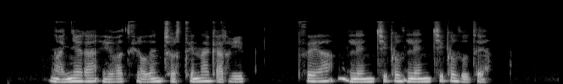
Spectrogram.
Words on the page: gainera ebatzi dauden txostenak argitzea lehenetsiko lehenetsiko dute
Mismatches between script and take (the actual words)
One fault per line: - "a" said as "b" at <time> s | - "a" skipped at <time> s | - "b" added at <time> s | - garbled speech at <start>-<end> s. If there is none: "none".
none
